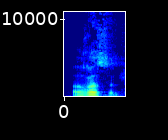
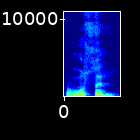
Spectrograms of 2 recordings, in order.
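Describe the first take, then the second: First: The first vowel is an 'a' sound. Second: The first vowel is an 'u' sound. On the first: "и можно с фатхой" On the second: "то тогда можно с даммой"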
